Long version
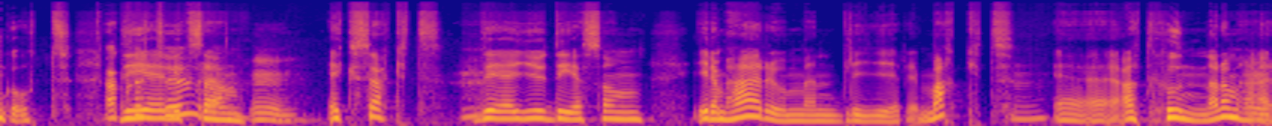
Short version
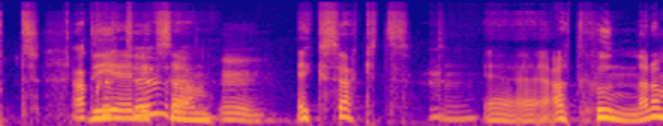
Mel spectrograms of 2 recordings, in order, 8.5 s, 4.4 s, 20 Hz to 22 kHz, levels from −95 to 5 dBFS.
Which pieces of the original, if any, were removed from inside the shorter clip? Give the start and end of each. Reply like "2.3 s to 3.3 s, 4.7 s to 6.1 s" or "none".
3.1 s to 6.7 s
